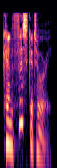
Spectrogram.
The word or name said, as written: confiscatory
